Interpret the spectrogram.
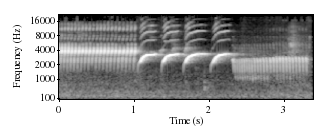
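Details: Canary performing a rousing song for slow-singing canaries: a fast high rattle, then four loud rising swooped whistles about every third of a second, then a low steady trill.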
